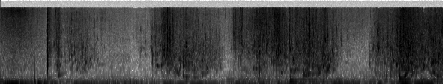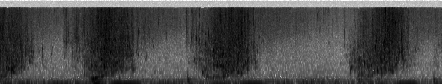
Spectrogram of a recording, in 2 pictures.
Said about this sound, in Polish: Ja tylko chciałbym teraz naszym słuchaczom udowodnić, że jesteśmy naprawdę nad jeziorem i może tutaj sprowokujemy pluski.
